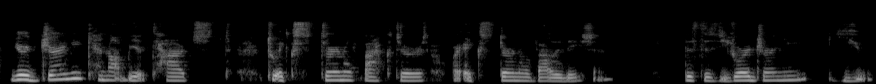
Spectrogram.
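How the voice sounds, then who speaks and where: Zimbabwean woman with a low, husky voice. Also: dark tone, no echo, dull audio. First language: not English. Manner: earnest and emphatic, frequent fillers. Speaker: podcast host. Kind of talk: solo podcast monologue.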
